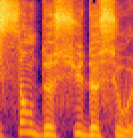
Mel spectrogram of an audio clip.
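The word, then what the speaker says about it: sens dessus dessous: Et sans dessus dessous, je précise, hein, dont le S de sang ne se prononce pas.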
